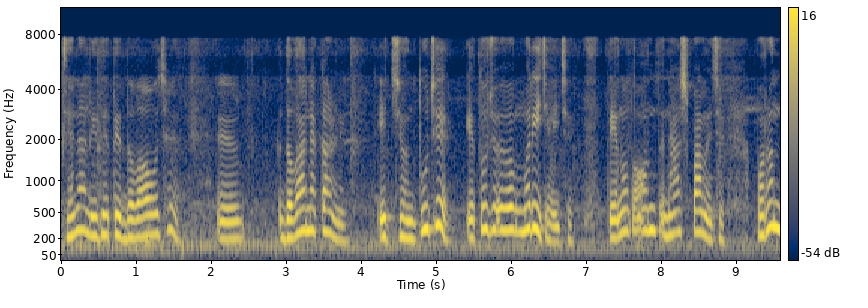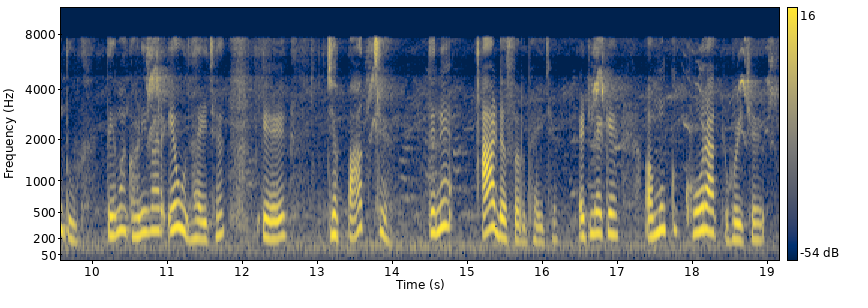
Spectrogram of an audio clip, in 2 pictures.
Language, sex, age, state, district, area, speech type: Gujarati, female, 30-45, Gujarat, Rajkot, rural, spontaneous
